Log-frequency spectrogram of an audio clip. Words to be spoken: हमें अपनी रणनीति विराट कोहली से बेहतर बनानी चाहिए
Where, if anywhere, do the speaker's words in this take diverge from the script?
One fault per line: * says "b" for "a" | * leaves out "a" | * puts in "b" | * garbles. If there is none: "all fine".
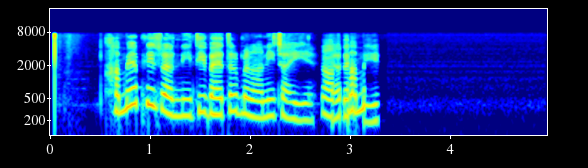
* leaves out "विराट कोहली से"
* garbles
